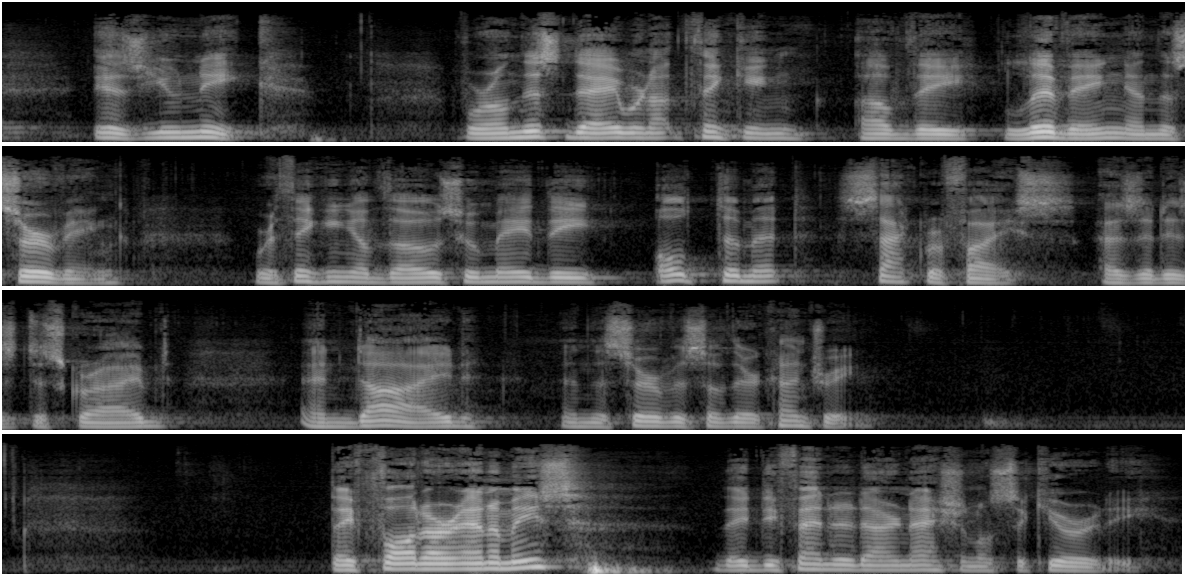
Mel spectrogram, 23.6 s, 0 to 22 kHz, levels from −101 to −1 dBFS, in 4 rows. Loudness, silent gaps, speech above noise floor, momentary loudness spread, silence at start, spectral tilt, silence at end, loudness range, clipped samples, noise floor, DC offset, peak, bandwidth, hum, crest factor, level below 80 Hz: -34 LUFS; none; 43 dB; 16 LU; 0 s; -4.5 dB/octave; 0.2 s; 10 LU; under 0.1%; -76 dBFS; under 0.1%; -10 dBFS; 16.5 kHz; none; 26 dB; -60 dBFS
